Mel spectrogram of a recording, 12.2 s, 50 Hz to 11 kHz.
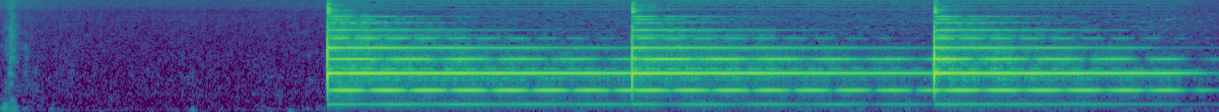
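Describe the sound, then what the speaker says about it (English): Three meditation chimes ring out one after another at steady intervals, each a clear bright strike with a long sustained ringing tone, alone after near silence. "after 3 chimes, we will conclude this sit"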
